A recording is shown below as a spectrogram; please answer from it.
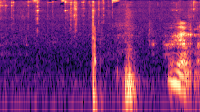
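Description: Thin metal bangle bracelets clinking against each other on both wrists as the hands tie a boat shoe's leather laces, with one sharp click about a second in.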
